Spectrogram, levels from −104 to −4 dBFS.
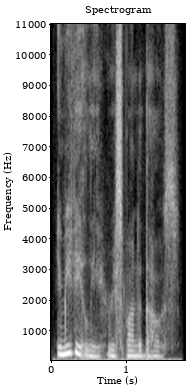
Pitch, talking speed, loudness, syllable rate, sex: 190 Hz, 135 wpm, -16 LUFS, 6.4 syllables/s, female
